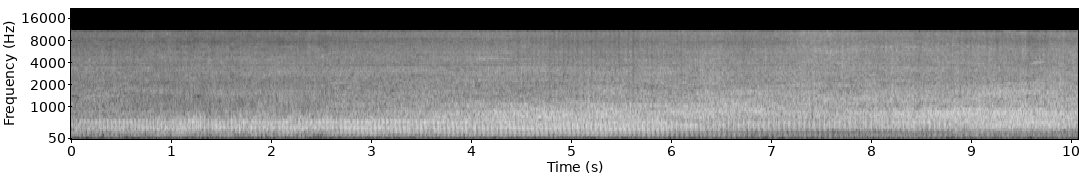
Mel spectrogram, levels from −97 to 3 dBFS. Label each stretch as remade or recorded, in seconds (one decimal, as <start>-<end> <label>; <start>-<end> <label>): 0.0-0.8 recorded; 0.8-2.6 remade; 2.6-10.1 recorded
